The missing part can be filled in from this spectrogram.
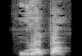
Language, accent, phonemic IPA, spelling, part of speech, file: Swahili, Kenya, /uˈɾɔ.pɑ/, Uropa, proper noun, Sw-ke-Uropa.flac
- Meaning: Europe (a continent located west of Asia and north of Africa)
